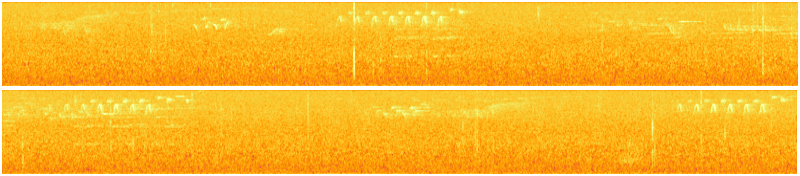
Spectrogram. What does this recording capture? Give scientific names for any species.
Setophaga caerulescens, Regulus satrapa, Setophaga magnolia, Setophaga fusca, Troglodytes hiemalis, Sitta canadensis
